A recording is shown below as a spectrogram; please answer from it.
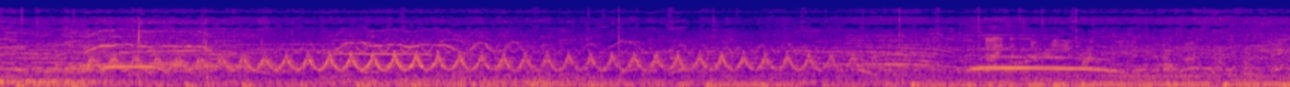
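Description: Electronic vehicle siren in a fast yelp, its pitch warbling up and down several times a second for about five seconds, then stopping, over the sound of a crowd.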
